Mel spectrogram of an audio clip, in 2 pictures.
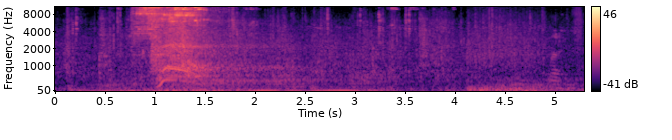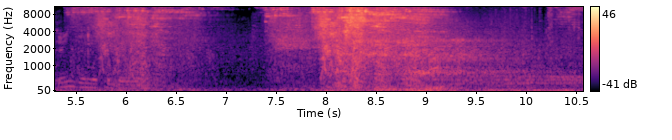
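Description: Magical energy blasts crackle and whoosh in bursts.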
